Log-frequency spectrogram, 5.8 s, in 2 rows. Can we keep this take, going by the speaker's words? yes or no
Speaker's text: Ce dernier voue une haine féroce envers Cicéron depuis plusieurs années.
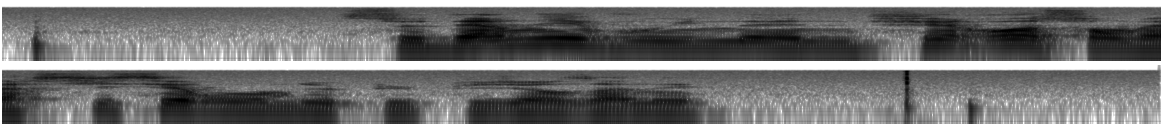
yes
